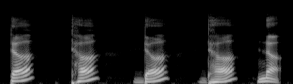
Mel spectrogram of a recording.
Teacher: క అన్నప్పుడు చ అన్నప్పుడు నాలుక పొజిషన్ ఎంత పర్ఫెక్ట్ గా మారిందో చూశారా అదే ఈ సిస్టం లో ఉన్న బ్యూటీ ఓకే మన జర్నీలో థర్డ్ స్టాప్ మూర్ధన్యం ఈ సౌండ్స్ పలకాలంటే మన నాలికని వెనక్కి మడిచి నోటి పై భాగంలో ఉన్న గట్టి ప్లేస్ ని టచ్ చేయాలి. ఈ ప్లేస్ నుంచి వచ్చేవే ట వర్గం అక్షరాలు ట ఠ డ ఢ ణ వీటిని పలకడానికి కొంచెం ఎఫర్ట్ కావాలి.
